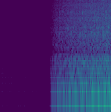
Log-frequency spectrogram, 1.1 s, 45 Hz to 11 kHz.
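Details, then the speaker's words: Ford Mondeo Mk3 petrol engine idling rough and lumpy with uneven low thumps: misfire on cylinders 1 and 4, increasingly hard to start. Owner suspects low compression, before the compression test. "this Ford Mondo has an engine misfire on cylinder 1 and four it's increasingly difficult to start it runs appallingly and I suspect the engine is low on compression"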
